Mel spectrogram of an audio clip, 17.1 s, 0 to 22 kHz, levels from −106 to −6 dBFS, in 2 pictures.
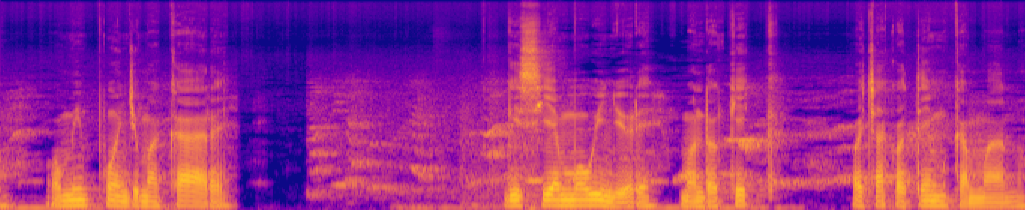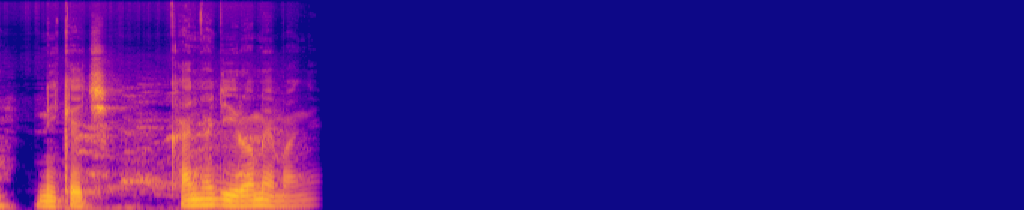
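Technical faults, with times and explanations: No technical faults are audible.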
